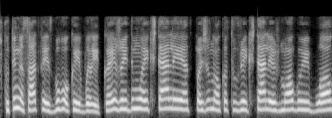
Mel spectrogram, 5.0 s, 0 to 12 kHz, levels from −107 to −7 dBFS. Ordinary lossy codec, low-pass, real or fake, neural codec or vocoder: AAC, 64 kbps; 7.2 kHz; fake; codec, 16 kHz, 8 kbps, FunCodec, trained on Chinese and English, 25 frames a second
